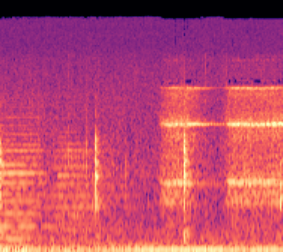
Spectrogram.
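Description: front doorbell ringing

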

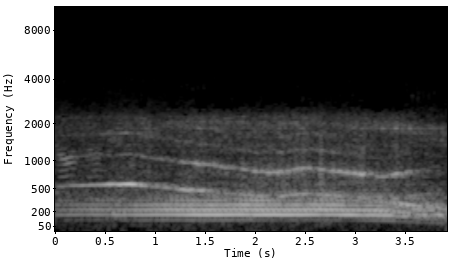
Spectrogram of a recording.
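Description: police car siren

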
